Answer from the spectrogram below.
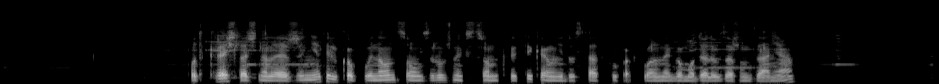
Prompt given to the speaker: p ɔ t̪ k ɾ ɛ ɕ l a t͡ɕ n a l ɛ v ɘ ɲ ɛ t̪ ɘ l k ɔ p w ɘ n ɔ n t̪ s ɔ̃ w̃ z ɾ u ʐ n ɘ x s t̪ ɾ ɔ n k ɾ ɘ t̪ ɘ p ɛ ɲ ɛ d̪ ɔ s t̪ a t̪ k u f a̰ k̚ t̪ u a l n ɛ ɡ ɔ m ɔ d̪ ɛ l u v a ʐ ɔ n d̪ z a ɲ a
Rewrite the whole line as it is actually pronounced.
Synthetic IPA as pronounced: p ɔ t̪ k ɾ ɛ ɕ l a t͡ɕ n a l ɛ ʐ ɘ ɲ ɛ t̪ ɘ l k ɔ p w ɘ n ɔ n t̪ s ɔ̃ w̃ z ɾ u ʐ n ɘ x s t̪ ɾ ɔ n k ɾ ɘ t̪ ɘ k ɛ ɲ ɛ d̪ ɔ s t̪ a t̪ k u f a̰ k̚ t̪ u a l n ɛ ɡ ɔ m ɔ d̪ ɛ l u z a ʐ ɔ n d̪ z a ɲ a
